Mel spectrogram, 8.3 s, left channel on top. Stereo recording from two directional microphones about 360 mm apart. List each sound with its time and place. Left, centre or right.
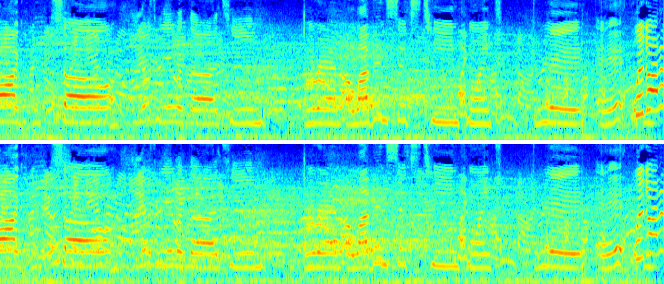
0.0 s chatter: centre
0.7 s speech: centre
4.0 s speech: centre
6.9 s speech: centre
7.9 s speech: centre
